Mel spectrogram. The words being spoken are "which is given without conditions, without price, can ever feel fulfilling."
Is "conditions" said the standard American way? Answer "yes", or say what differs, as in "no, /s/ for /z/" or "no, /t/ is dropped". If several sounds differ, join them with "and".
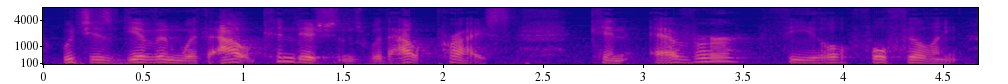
yes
